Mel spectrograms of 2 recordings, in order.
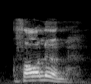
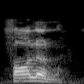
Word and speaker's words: Falun: Falun. – Okay, that's how you pronounce it. – What does it say? How do you say it again? – Falun. – Oh, like fallen.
